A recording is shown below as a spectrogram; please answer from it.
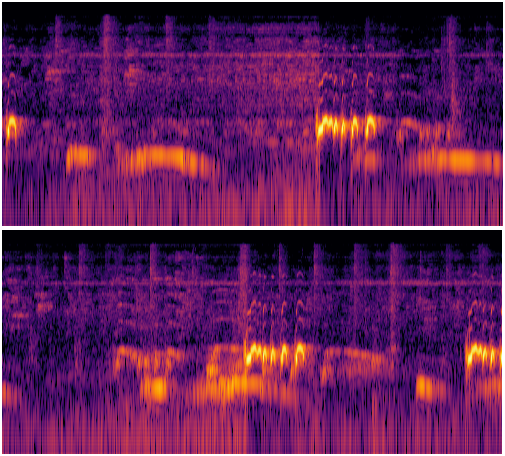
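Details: Wild local zebra dove cooing as a lure for other doves, ngalun style with round kung tones; three rolling phrases of clipped coos spaced several seconds apart, soft downslurred notes in the gaps.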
